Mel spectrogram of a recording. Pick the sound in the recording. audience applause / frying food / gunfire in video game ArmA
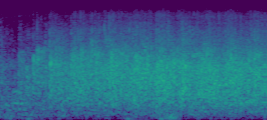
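audience applause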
